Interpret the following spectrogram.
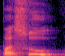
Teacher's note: தனிக்குறில் எழுத்து அடுத்து வரும் வல்லின உகரங்களில் சேரும் பொழுது பார்த்திங்கன்னா ஒரு மாத்திரை அளவுலேயே முழுமையாக ஒலிக்கும்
